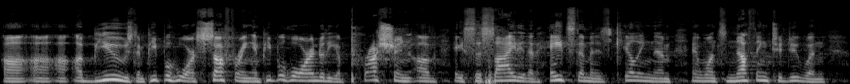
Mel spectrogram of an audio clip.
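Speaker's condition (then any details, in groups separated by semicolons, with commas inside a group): No condition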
